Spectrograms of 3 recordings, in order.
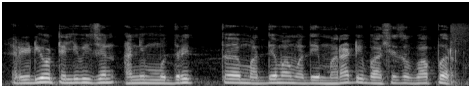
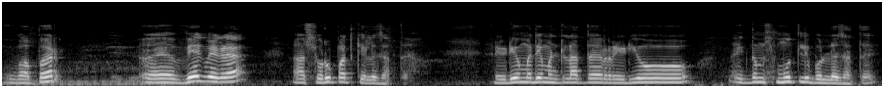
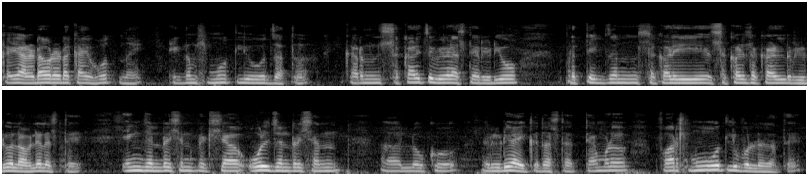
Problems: none marked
